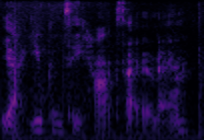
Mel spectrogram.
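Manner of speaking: dry, breathy, sarcastic whisper. Wrapping up her Smut-a-thon picks list, sarcastic. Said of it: "That sounded sarcastic".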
